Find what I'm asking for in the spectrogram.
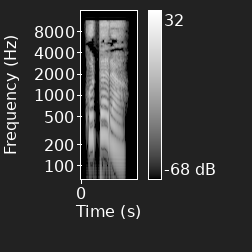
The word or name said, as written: ಗುಡಾರ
